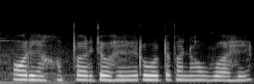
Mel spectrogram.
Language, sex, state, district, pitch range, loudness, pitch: Hindi, female, Madhya Pradesh, Bhopal, 200-210 Hz, -16 LUFS, 205 Hz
